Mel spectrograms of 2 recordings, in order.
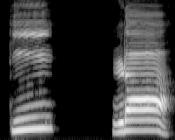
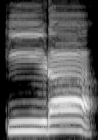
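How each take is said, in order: First: कीड़ा split as kee, pause, raa; syllable by syllable. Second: कीड़ा joined, both vowels long; joined, stretched word. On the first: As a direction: slowly sound out कीड़ा in two held syllables. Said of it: "direct मात्रा का उच्चारण करके पढ़ेंगे". (कीड़ा को तोड़कर, की... ड़ा) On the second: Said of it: "खींच के पढ़ना है". (कीड़ा मिलाकर, खींचकर) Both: Shown as a demonstration.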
